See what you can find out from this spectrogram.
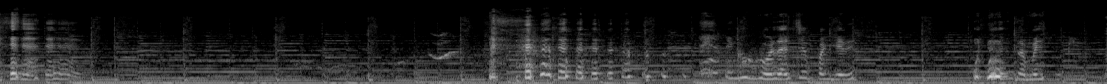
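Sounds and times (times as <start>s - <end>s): background music: 0.0s - 11.0s
baby squealing: 4.3s - 4.7s.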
